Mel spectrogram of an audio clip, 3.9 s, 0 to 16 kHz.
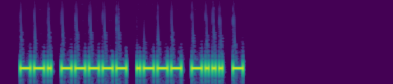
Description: Morse code, heard as a keyed tone, about 34 wpm, 700 Hz. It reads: G0JBT
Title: DXCC-100 Call Signs - 5 Characters - Repeated 3x - 35wpm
